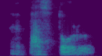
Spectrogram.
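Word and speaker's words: pastor: 근데 내가 갔더니 그 당신이 바스도르 그이 사람들은 스페니시 발음이 바스도르라고 그러거든요.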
